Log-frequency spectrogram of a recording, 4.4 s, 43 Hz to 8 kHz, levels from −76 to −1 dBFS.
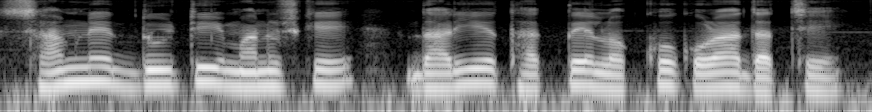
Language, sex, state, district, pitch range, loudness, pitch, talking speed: Bengali, male, West Bengal, Alipurduar, 125-155 Hz, -14 LUFS, 140 Hz, 110 wpm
